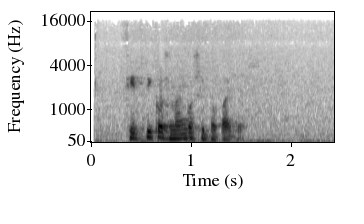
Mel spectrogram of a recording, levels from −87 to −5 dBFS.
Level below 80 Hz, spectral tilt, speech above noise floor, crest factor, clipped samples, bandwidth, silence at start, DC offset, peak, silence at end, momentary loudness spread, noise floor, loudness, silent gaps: -38 dBFS; -8 dB/octave; 25 dB; 16 dB; under 0.1%; 16.5 kHz; 0.05 s; under 0.1%; -2 dBFS; 0.65 s; 16 LU; -40 dBFS; -17 LUFS; none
